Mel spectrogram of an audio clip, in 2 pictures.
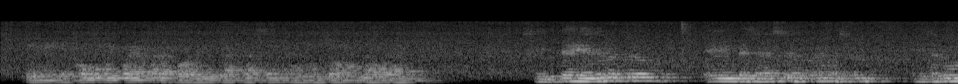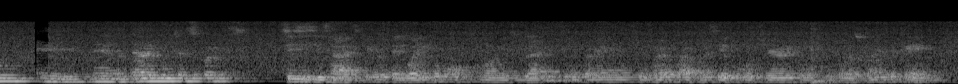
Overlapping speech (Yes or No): No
